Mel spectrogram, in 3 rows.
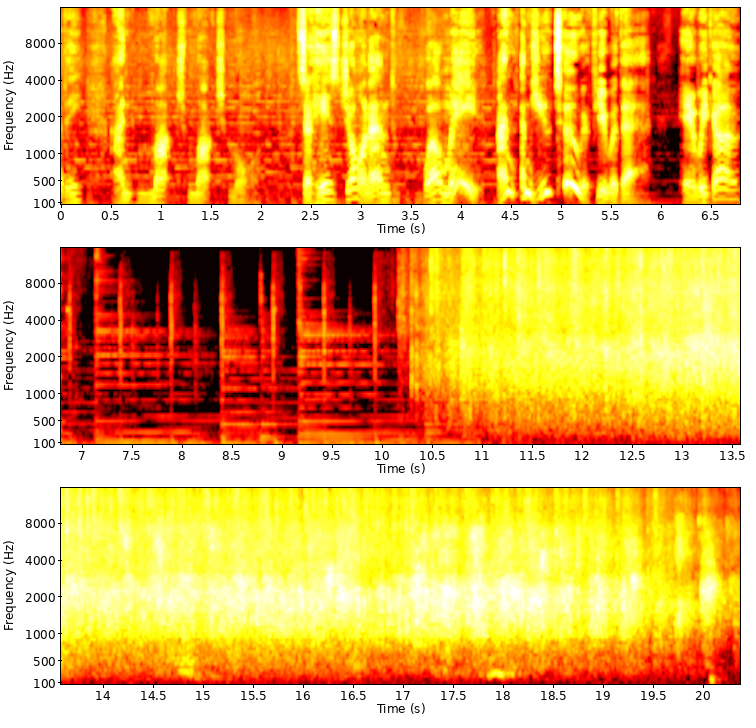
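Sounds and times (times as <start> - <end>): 
speech: 0.0 - 7.0
audience applause: 10.3 - 20.3.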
